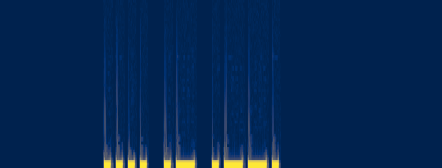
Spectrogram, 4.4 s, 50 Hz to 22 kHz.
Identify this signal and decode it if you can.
Morse code, heard as a keyed tone, about 20 wpm, 700 Hz. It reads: HAP
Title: Build A Word - 3 Letters At A Time - 6-Letter Words - 20wpm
